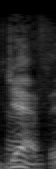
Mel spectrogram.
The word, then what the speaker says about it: Geoff: His name's Jeff. It just spelled like that.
